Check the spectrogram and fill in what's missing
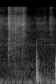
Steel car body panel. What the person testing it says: Jak słychać dźwięk jest całkowicie inny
